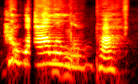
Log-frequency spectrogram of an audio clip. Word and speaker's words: Kuala Lumpur: Koala. – But, how do you say it? – Kuala Lumpur. You're so Australian.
